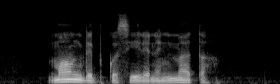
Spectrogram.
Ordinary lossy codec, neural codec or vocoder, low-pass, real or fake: MP3, 96 kbps; codec, 24 kHz, 0.9 kbps, WavTokenizer, medium speech release version 1; 10.8 kHz; fake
